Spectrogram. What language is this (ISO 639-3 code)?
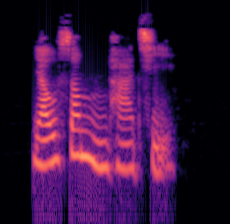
yue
